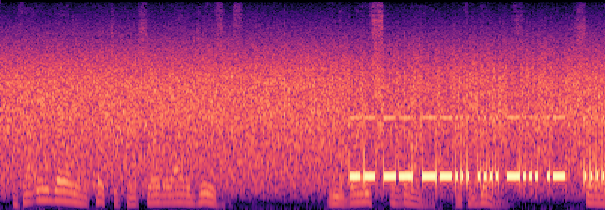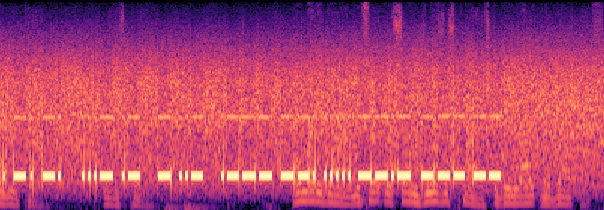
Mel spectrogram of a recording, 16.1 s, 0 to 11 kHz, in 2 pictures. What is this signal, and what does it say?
Morse code, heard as a keyed tone, hand-sent with a bug key, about 30 wpm, 540 Hz, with speech in English. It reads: MM7HBA 5NN VA TU JG5QOM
